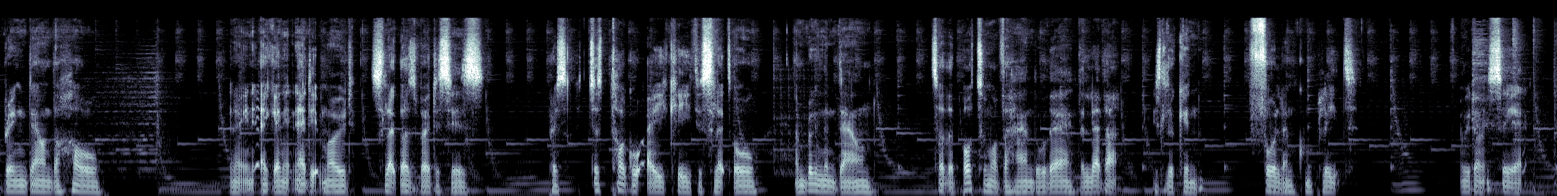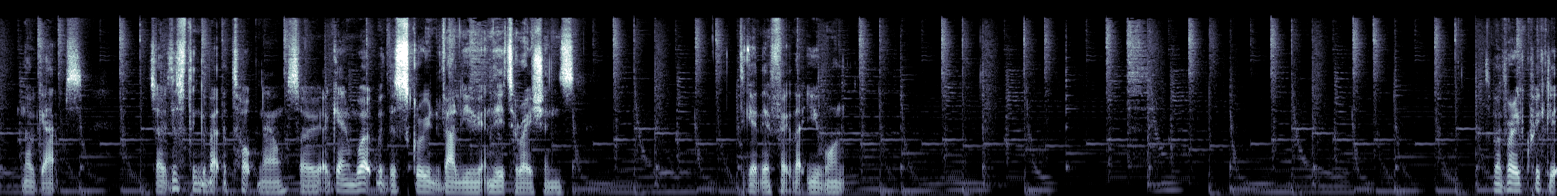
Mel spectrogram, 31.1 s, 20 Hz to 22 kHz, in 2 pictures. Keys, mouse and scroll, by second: 3.2 click, 6.9 middle click, 11.2 middle click, 14.8 click, 14.8 shift+click, 18.8 KP_1, 20.3 scroll up 1, 22.3 click, 23.6 click, 27.7 click.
